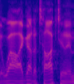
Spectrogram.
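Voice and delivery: normal talking voice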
